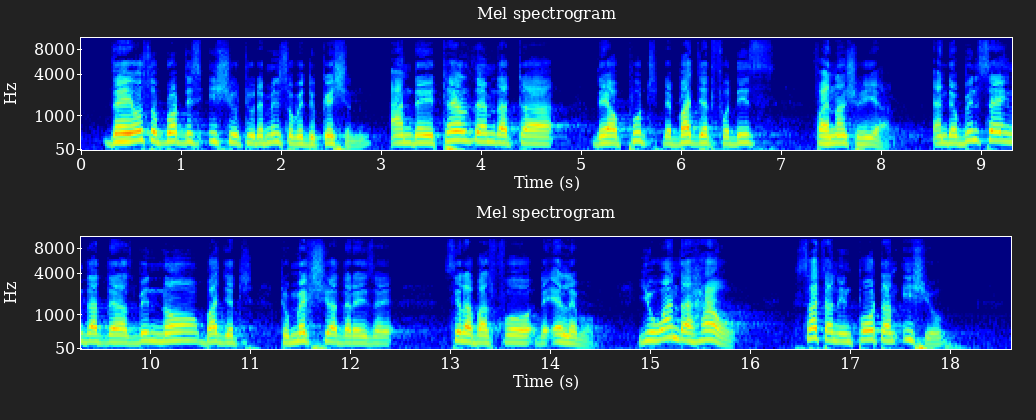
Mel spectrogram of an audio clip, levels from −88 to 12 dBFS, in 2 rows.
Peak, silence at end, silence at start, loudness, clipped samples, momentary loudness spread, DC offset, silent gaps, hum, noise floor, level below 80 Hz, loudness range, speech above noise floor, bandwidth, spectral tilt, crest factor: -12 dBFS; 0.6 s; 0.25 s; -29 LUFS; under 0.1%; 11 LU; under 0.1%; none; none; -68 dBFS; -46 dBFS; 3 LU; 40 dB; 10.5 kHz; -7.5 dB/octave; 18 dB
